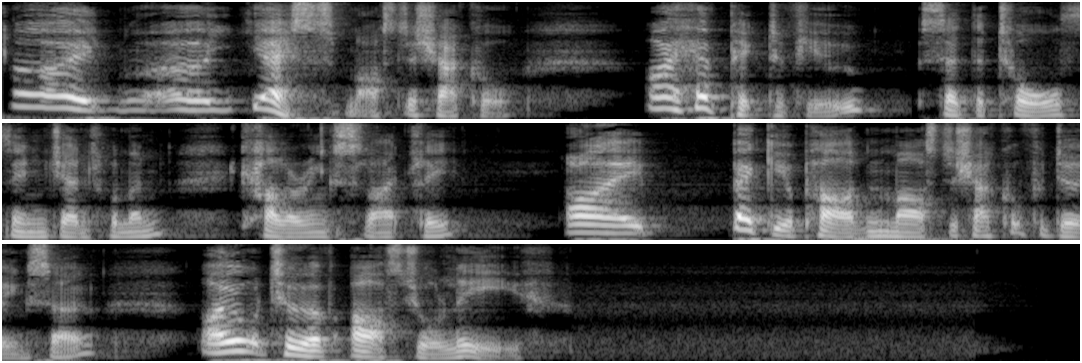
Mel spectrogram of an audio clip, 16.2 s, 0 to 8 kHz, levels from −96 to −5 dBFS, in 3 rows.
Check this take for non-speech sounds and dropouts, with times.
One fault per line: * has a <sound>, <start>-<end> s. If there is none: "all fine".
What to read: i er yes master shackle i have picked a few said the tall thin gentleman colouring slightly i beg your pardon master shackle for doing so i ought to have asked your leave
all fine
